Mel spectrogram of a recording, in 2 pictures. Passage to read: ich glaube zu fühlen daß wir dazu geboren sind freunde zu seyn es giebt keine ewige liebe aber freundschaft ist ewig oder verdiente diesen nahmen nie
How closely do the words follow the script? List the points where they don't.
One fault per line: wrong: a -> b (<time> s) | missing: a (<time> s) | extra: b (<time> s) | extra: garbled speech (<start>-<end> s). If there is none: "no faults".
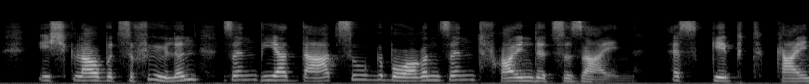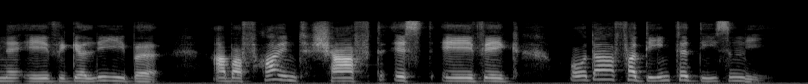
wrong: daß -> sind (2.2 s)
missing: nahmen (15.6 s)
